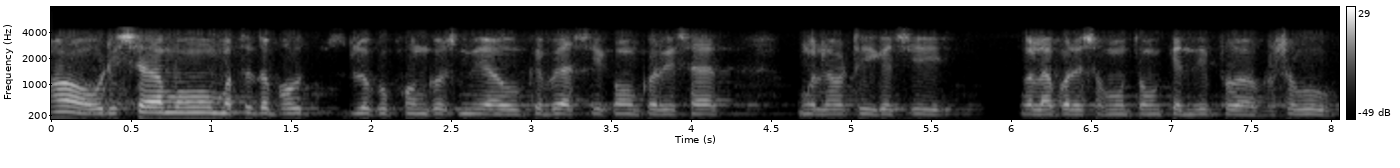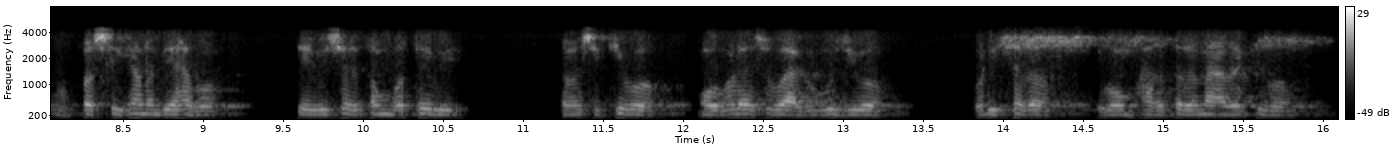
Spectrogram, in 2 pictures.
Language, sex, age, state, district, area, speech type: Odia, male, 45-60, Odisha, Nayagarh, rural, conversation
